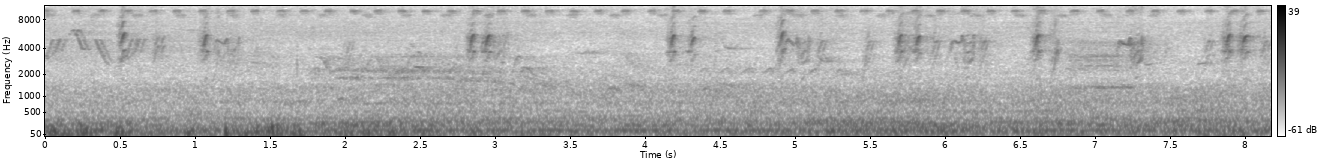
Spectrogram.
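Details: Barn swallow fledglings being fed by a parent at Rosman Community Park, North Carolina: short, high, twittering chirps in bursts every half second to second, over a steady low background rumble and a faint high whine.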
